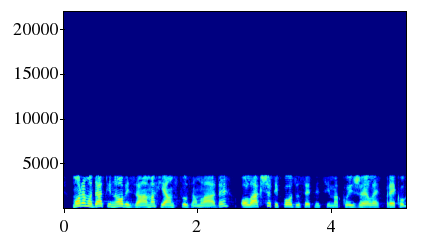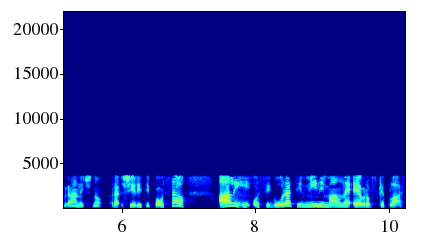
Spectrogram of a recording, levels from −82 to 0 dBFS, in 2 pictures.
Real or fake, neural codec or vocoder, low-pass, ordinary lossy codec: real; none; 3.6 kHz; none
